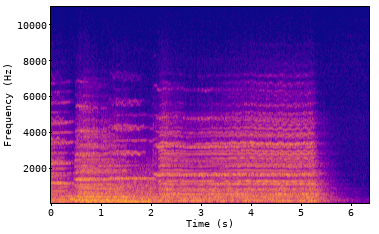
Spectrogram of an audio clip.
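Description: Dramatic radio-drama music bridge closing a scene: loud held chords that shift twice, about half a second and two seconds in, then die away about five seconds in.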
